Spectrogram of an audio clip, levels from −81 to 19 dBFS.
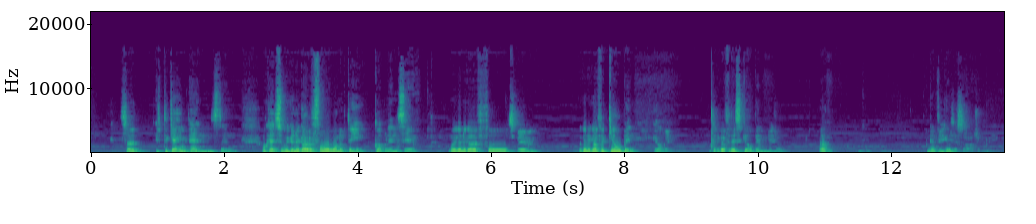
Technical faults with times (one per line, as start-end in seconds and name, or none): none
